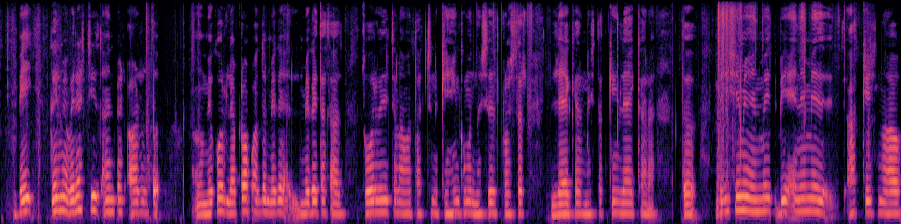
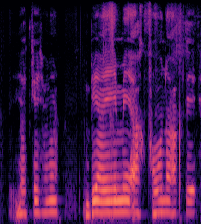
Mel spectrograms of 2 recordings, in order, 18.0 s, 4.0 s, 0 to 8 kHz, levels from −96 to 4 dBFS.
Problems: none marked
